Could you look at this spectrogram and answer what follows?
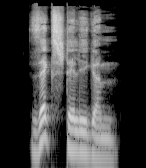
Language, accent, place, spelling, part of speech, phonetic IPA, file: German, Germany, Berlin, sechsstelligem, adjective, [ˈzɛksˌʃtɛlɪɡəm], De-sechsstelligem.ogg
- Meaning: strong dative masculine/neuter singular of sechsstellig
